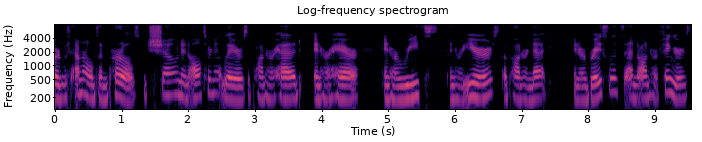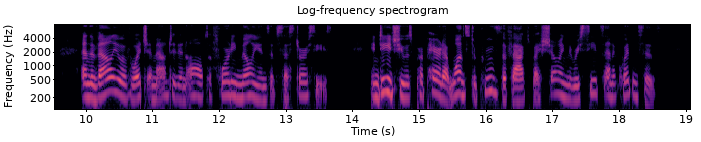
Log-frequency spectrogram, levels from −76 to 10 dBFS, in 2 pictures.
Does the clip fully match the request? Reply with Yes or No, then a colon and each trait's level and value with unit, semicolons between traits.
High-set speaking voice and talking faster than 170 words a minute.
Yes: high, 205 Hz; average, 195 wpm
